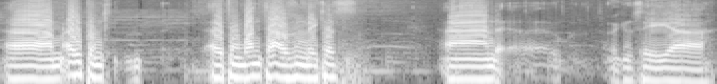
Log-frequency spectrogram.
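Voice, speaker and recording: A man's voice: on the low side, little pitch movement, slow pace, a little mellow, soft background music, poor audio. A man giving live race commentary as a sports commentator, in a hesitant way, as if thinking aloud.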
